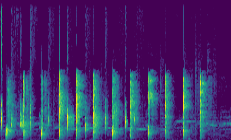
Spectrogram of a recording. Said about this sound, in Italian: Quindi ragazzi, applauso, applauso.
